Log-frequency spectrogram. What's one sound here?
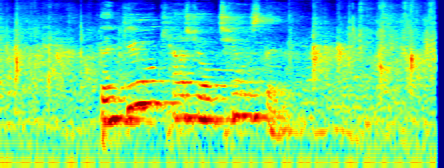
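People in a small audience clap.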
